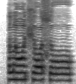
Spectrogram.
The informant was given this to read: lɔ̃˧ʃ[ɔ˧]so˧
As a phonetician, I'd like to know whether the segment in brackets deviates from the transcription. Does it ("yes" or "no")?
no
